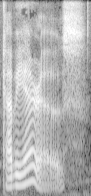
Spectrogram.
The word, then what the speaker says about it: caballeros: Caballeros. – Oh my gosh, neither one of you can say. – Okay. How do you say it? – Caballeros. There you go.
